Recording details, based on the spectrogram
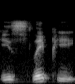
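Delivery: ordinary talk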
